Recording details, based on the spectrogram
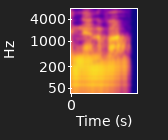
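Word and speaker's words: נינוה: Nineveh, Nineveh, and that vowel there, vav, as some people call it, I say vowel, not vowel, but vowel, is pronounced like a V here, so we get a V.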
